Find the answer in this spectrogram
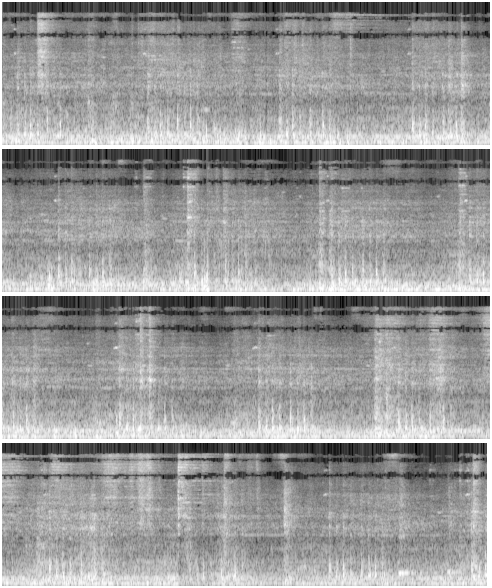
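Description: Freight train of tank cars rolling past at a level crossing: a steady rumble of steel wheels on the rails, broken now and then by sharp clanks as the wheels pass over rail joints.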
